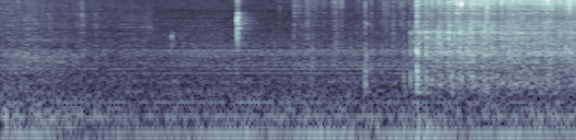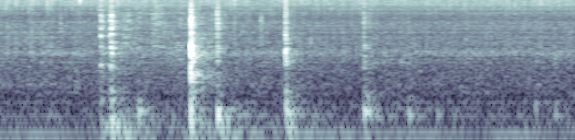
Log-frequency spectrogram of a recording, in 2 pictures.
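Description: Freshly boiled, still-wet potato gnocchi dropped into hot olive oil in a frying pan. The oil starts to sizzle steadily about two seconds in, with a few sharp clicks over the next couple of seconds.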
